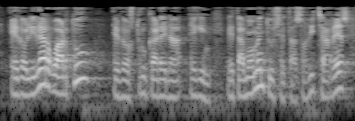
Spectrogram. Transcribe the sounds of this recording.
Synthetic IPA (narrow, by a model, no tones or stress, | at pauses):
e̞ðo̞lið̞eɾɣ̞oaɾt̪ue̞ðo̞st̪ɾukaɾe̞nae̞ɣ̞ine̞t̪amo̞me̞nt̪use̞t̪aso̞ɾit͡ʃare̞s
